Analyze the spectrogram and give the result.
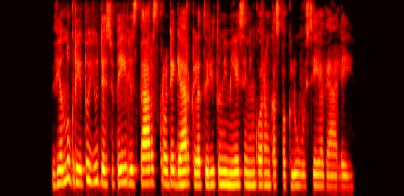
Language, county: Lithuanian, Vilnius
